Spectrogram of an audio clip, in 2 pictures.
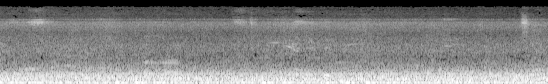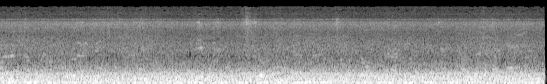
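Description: Wind rumbles steadily outdoors over open water.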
